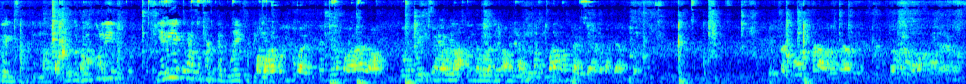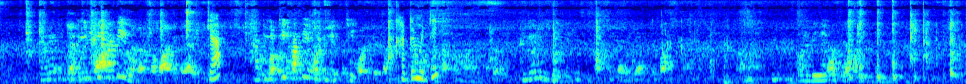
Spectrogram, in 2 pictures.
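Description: Metal utensils clink and knock against pots.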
